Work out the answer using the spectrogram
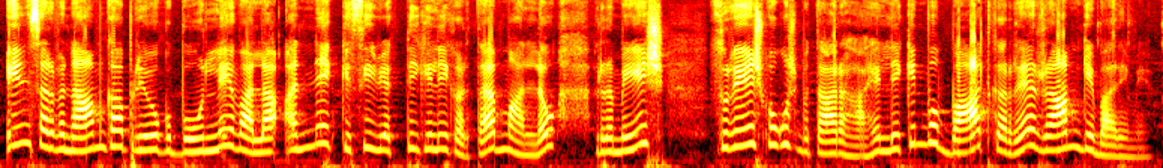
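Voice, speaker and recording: A woman's voice: high-pitched, lively intonation, no echo. Dry-voiced young woman teaching grammar. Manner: explains slowly, reads out example sentences, asks and answers own questions. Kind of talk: online exam-prep lesson.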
